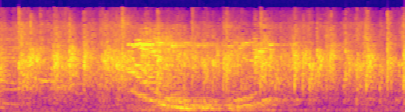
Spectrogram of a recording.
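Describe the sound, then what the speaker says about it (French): A theatre audience applauds steadily and fairly loudly for about four seconds, the clapping dense and continuous with a low murmur of voices beneath it. "Vous n'applaudissez pas pour ma maturité."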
